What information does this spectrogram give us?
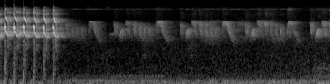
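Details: Cililin giving a short burst of rapid high chattering notes, followed by a softer series of thin descending squeaky notes.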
